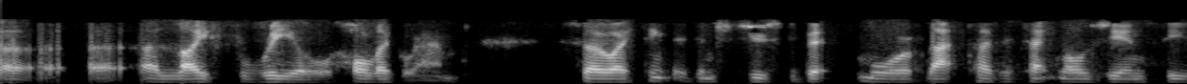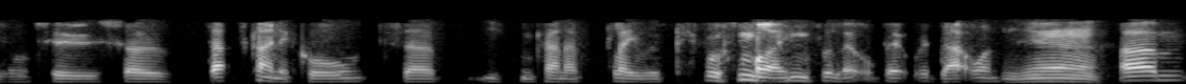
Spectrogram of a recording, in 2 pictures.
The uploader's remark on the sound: On the phone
